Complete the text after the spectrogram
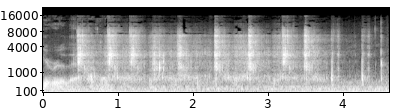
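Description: Dirt crunches in quick, even beats as blocks are dug out.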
